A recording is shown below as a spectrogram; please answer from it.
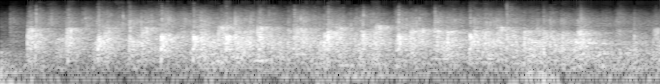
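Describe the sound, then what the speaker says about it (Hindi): A church congregation at a holiness and healing meeting breaks into loud, sustained applause, with many hands clapping in a dense, rhythmic wash that holds for several seconds. "जोरदार तालियां"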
